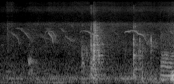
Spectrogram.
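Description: A large hen with three chicks pecks at grass in a village yard at dusk, giving soft clucks while thin high chick peeps sound in short bursts nearby; fairly quiet and close.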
